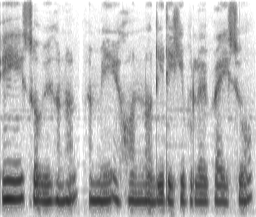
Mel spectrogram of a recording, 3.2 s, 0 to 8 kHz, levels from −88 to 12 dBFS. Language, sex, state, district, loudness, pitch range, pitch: Assamese, female, Assam, Sonitpur, -16 LUFS, 230-245 Hz, 235 Hz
